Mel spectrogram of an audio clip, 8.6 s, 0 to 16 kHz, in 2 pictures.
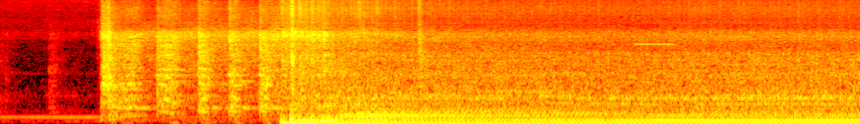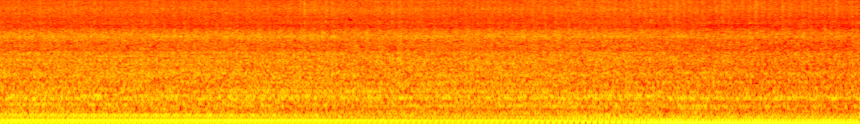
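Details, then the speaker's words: Mercedes SLK 230 after welding a leaking muffler, with an added muffler and steel wool already fitted: it cranks, catches and idles with a deep, smooth exhaust note, no hissing or puffing leak; exhaust now seems fixed. "okay we have no leaking sound anymore I think this is good now"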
